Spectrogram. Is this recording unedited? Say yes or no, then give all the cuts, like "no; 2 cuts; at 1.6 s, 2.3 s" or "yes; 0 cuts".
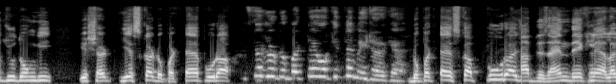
no; 1 cut; at 5.2 s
